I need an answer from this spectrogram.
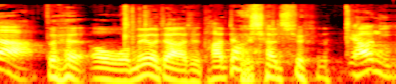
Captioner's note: laughs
